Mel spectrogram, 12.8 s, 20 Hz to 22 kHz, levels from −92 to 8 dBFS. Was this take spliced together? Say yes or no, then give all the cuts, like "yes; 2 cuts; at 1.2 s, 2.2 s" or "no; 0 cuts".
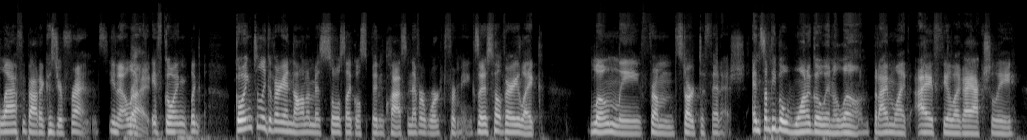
no; 0 cuts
